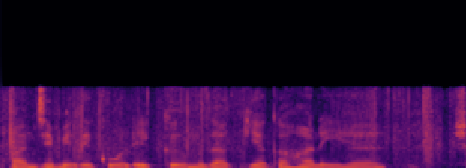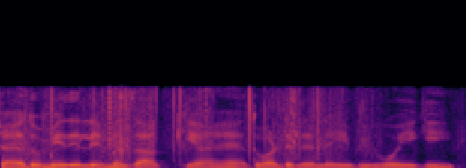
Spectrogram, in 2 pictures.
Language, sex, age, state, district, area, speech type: Punjabi, female, 18-30, Punjab, Ludhiana, urban, spontaneous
